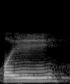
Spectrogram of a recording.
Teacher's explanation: huruf qaf, perhatikan dia nggak terlalu tebal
